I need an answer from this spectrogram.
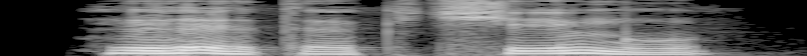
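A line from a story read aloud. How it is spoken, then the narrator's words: Skeptical grunt. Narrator (Russian): Недоверчиво хмыкнул Велим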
